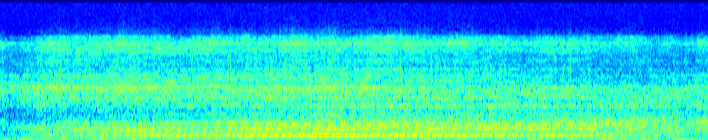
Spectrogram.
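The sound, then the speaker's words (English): A small airplane engine drones steadily at a low, even throttle as the plane taxis on its wheels through water toward a shed, a continuous rumble with a slight pulsing roughness and no voices. “I suppose we might as well taxi right over to that shed.”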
